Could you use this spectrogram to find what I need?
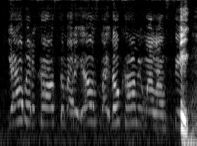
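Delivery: high, fast, tossed-off brush-off; sassy dismissal. Real, not acted. Venting at management, a high fast sassy brush-off. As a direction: wave them off quickly.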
